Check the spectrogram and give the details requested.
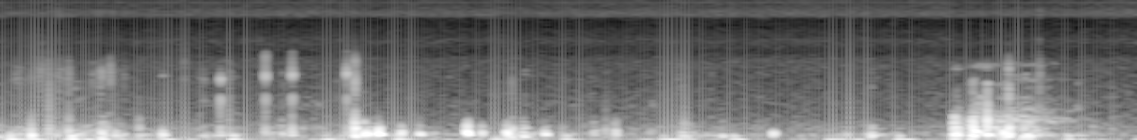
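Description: Low gurgling stomach rumbles with faint heartbeat thuds in the background; ordinary bowel sounds.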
